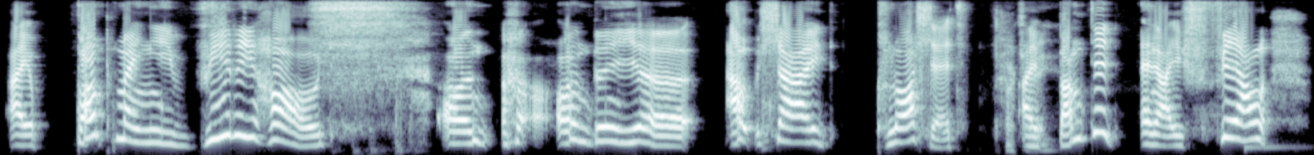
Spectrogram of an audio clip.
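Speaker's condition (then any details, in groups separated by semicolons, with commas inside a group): Down syndrome; long hospital stay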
